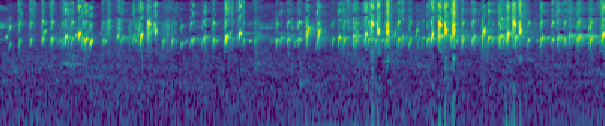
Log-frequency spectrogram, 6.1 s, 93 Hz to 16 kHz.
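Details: American goldfinch song, about 88 chirps a minute in uneven bursts of bright, high, slurred notes over a constant soft twitter.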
